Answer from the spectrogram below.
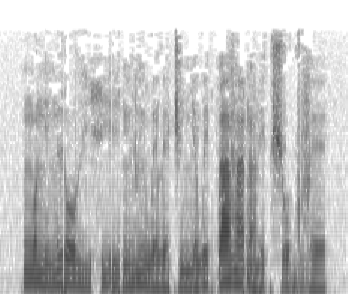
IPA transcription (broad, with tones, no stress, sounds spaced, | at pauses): ŋ o˧ n i˨ n ɨ˦ ɾ oː˧ ɣ i˨ h iː˧ ɾ i˨ ɗ ĩ˧ v ĩ˦˨ w ɛ˨ l ɛ˨ t͡ʃ i˨ ɲ ɛ˨ w e˦˨ ɡ͡b aː˦ v ã˦ ɗ ã˨ ɾ eː˧ k ʃ oː˧ ɡ u˧ v ɛ˨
